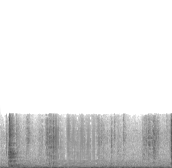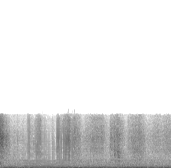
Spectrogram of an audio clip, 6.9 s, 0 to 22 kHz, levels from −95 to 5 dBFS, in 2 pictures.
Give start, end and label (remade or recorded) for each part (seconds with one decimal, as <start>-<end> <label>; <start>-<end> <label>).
0.0-1.1 recorded; 1.1-2.0 remade; 2.0-3.9 recorded; 3.9-4.9 remade; 4.9-6.9 recorded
